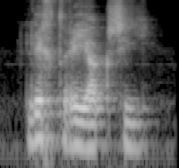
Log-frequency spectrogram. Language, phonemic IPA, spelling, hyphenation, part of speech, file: Dutch, /ˈlɪxtreːˌɑksi/, lichtreactie, licht‧re‧ac‧tie, noun, Nl-lichtreactie.ogg
- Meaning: light reaction, a part of the process of photosynthesis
